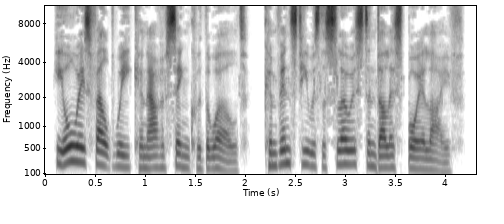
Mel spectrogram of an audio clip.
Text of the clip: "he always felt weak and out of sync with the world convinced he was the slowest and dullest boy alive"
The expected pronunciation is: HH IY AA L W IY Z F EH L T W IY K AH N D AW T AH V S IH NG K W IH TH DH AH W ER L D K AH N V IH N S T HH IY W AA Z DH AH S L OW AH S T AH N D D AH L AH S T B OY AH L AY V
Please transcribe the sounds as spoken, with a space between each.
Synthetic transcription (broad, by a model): HH IY AA L W IY Z F EH L T W IY K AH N AW T AH V S IH NG K W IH DH AH W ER L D K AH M V IH N S T HH IY W AA Z DH AH S L OW AH S T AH N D D AH L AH S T B OY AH L AY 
